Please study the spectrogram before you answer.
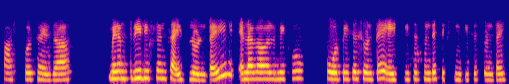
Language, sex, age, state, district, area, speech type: Telugu, female, 18-30, Telangana, Siddipet, urban, conversation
